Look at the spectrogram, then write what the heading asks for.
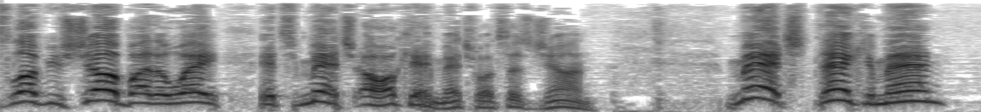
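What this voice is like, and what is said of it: Voice not at its best. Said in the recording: “Sorry for my voice today. Hopefully it'll be better on Thursday.”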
